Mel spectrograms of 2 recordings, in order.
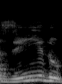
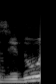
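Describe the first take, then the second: First: The first vowel is long. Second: The first vowel is short. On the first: The speaker calls it right. "जमा के अंदर या लाजमी आएगा" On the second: The speaker calls it wrong. "जिदू नहीं कहना"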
